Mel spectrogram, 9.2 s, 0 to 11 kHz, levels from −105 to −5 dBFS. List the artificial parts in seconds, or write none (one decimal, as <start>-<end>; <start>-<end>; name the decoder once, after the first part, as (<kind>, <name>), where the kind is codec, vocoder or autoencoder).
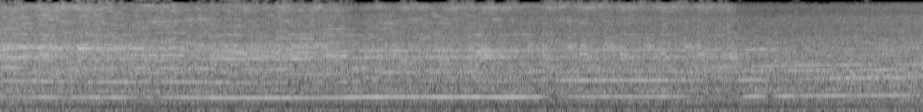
none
